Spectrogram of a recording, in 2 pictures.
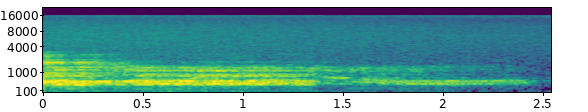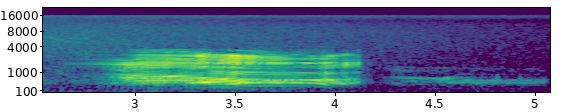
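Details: Rutting red deer in Nationalpark Unteres Odertal, 2019; a loud, rich roar lasting over a second fades into a lower groan, then a second strained, wavering bellow follows and tails off into a faint moan.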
